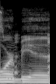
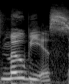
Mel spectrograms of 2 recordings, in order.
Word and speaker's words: Mobius: No, it's Mobius. Okay, because it's like a Mobius strip.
